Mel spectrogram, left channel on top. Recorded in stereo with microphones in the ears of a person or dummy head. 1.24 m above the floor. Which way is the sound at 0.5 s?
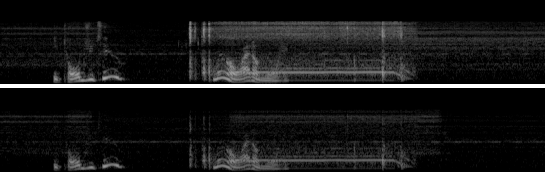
80° left.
